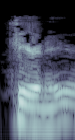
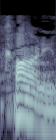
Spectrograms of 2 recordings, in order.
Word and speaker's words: Carney: Several years ago, a young man named Steve Carney, and you'd pronounce it Kearney or Kearney or something like that, but it's pronounced Carney, like Kearney, Nebraska, went to South Africa.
